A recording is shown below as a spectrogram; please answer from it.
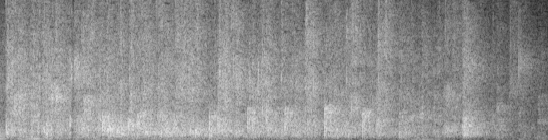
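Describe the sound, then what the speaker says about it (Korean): Church congregation applauding to welcome a newborn at his first worship service, a dense, steady wash of many hands clapping that fills the room for several seconds, slowly easing off toward the end. "박수로 한번 받는다."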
